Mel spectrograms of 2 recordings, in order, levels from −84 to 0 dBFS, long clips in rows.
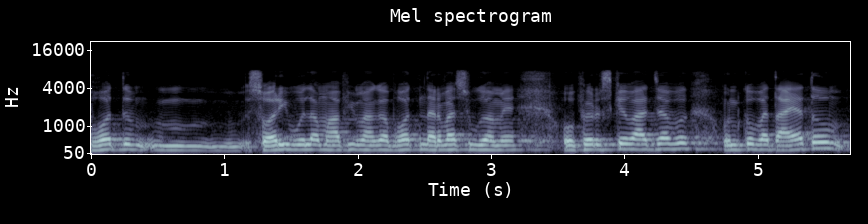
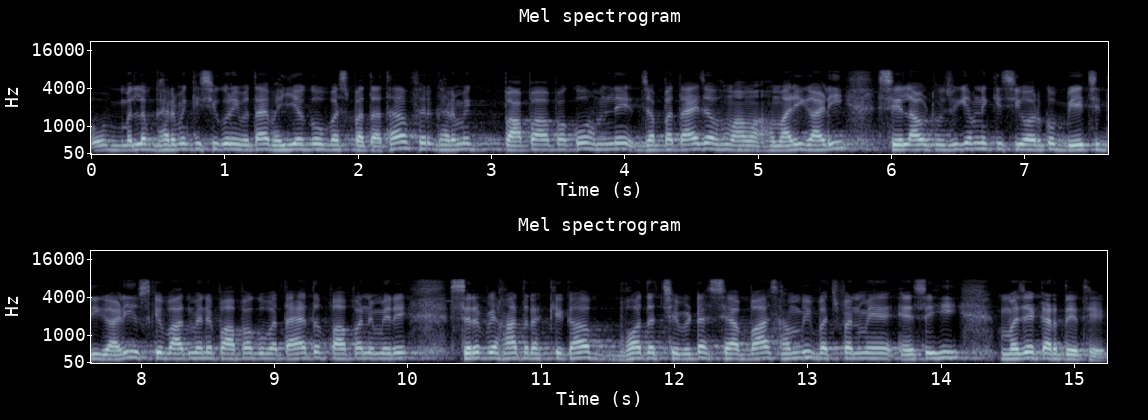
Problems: background sounds at intervals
